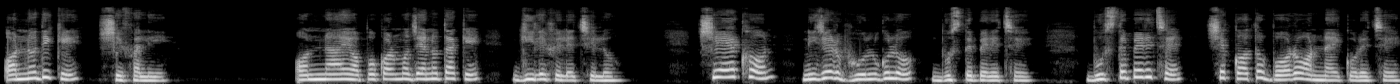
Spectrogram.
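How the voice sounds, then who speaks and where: A woman's voice: a little high, lively intonation, measured pace, pauses often, dark tone. A woman narrating a story in a scripted, dramatic storytelling style.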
